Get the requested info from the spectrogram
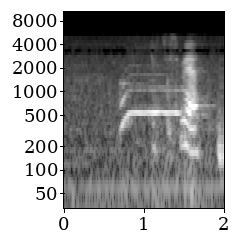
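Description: A boy singing: after a short hush, his voice glides up into a held note for about a second, then drops away in a short falling syllable near the end.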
